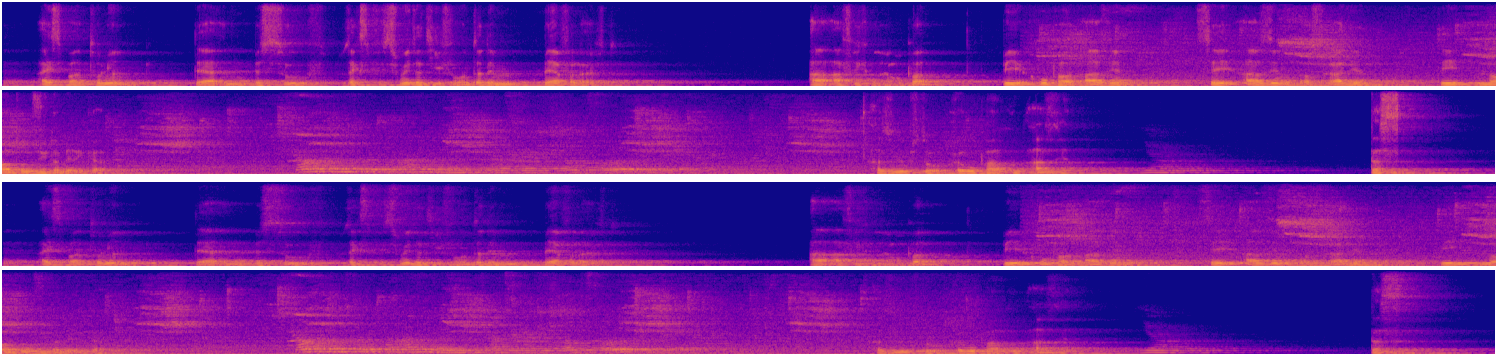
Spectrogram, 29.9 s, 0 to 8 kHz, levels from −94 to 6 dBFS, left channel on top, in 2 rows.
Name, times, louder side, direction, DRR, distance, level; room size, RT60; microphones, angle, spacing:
voice 1, 0.4-1.3 1.9-3.1 3.4-6.0 8.1-9.3 10.0-11.3 12.0-13.7 14.4-16.0 23.6-25.6 28.6-28.9, left 3 dB, 60° left, 8 dB, 0.4 m, -29 dB
voice 2, 8.5-8.9 10.0-10.2 17.8-21.6 26.3-26.7, right 1 dB, 45° right, -6 dB, 1.9 m, -37 dB
sound 1, 10.2-24.7, right 1 dB, 20° right, 1.3 m, -44 dB
11.5 x 4.6 x 4.0 m, 2.8 s
head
